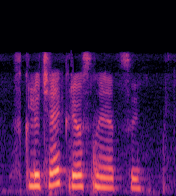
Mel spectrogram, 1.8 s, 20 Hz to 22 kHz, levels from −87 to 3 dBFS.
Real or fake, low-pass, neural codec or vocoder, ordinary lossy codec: real; 7.2 kHz; none; AAC, 48 kbps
